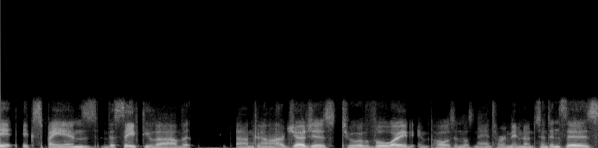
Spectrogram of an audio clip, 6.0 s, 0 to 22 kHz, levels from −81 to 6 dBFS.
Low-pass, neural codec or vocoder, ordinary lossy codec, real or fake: 7.2 kHz; codec, 16 kHz, 1 kbps, X-Codec, HuBERT features, trained on general audio; Opus, 32 kbps; fake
